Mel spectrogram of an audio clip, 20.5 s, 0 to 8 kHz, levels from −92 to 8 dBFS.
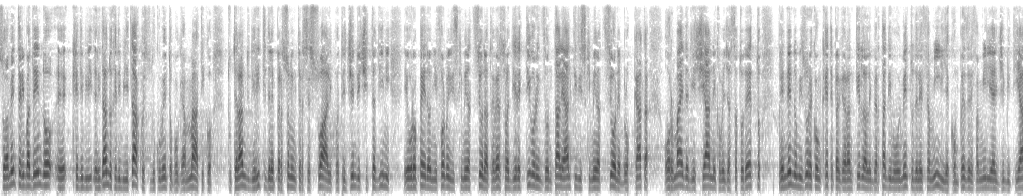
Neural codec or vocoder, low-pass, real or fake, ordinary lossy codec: none; 7.2 kHz; real; none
